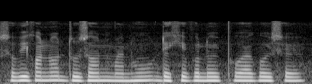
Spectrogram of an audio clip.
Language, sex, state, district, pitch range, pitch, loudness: Assamese, male, Assam, Sonitpur, 175-185 Hz, 180 Hz, -13 LUFS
